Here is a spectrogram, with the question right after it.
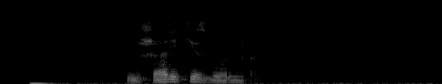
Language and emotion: Russian, neutral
